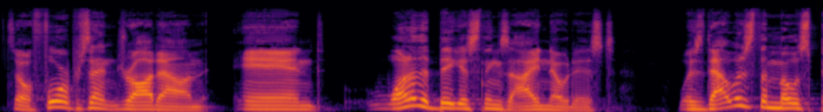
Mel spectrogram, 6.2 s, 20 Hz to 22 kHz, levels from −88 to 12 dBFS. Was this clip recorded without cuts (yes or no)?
yes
